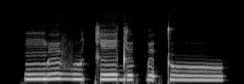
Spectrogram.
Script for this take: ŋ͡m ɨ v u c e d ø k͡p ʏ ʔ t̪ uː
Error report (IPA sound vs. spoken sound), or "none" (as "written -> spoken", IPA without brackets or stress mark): ɨ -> ʏ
